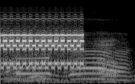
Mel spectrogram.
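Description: An electronic telephone ringtone trills loudly and closely for under a second, then cuts off and leaves a fading tonal tail.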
